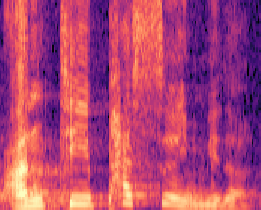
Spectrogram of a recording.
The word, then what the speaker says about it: 안티파스: 안디바를 원문으로 발음하면 안티파스입니다.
